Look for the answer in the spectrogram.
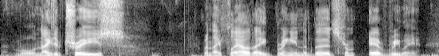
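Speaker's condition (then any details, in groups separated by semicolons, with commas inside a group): No condition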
